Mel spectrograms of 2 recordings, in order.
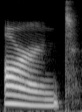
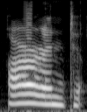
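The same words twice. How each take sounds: First: Relaxed "aren't" with the tongue root pulled back; natural tongue-root r. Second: "aren't" with a heavily curled r, stiff and unnatural; wrong curled-tongue version. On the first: Teacher models the right relaxed "aren't", easy and natural. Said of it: "뿌리 쪽을 당겨요". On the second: Teacher demonstrates the wrong curled-tongue "aren't", stiff. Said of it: "혀를 말아서 하시면". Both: Shown as a demonstration.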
